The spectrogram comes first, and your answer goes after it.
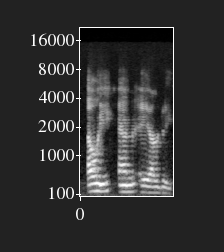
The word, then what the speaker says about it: Lenard: .us, and there's no O in Leonard. It's pronounced like Leonard, Leonard, but it's Lenard.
